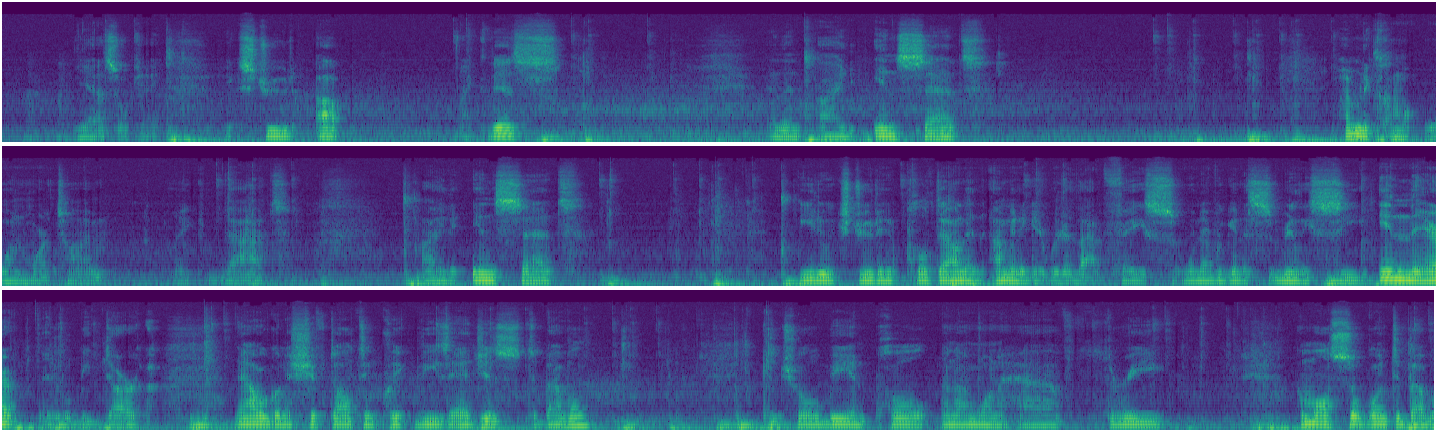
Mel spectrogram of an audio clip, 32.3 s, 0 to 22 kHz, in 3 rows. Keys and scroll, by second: 1.2 e, 6.0 i, 10.3 e, 13.7 i, 16.6 e, 17.8 x, 21.6 2, 27.0 ctrl+b, 31.0 alt+a.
